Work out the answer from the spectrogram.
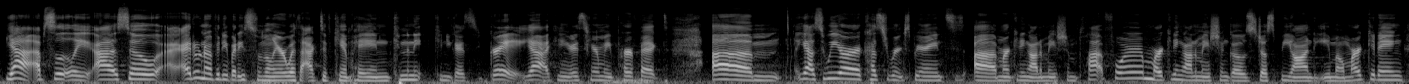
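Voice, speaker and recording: A woman's voice: mid-range voice, a little fast, fairly bright tone. A woman guest speaker talking casually and agreeably into a microphone at a live event. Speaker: guest speaker, customer success manager. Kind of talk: casual interview talk. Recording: noticeable background noise, live event microphone.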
